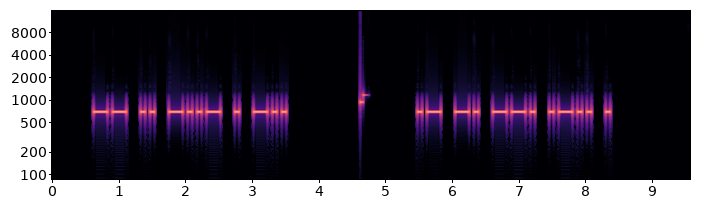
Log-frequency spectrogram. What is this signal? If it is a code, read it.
Morse code, heard as a keyed tone, about 17 wpm, 700 Hz. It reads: MIXED ANGLE
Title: Sentences from Top 1500 Words - New Word Drill Alt - 17wpm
